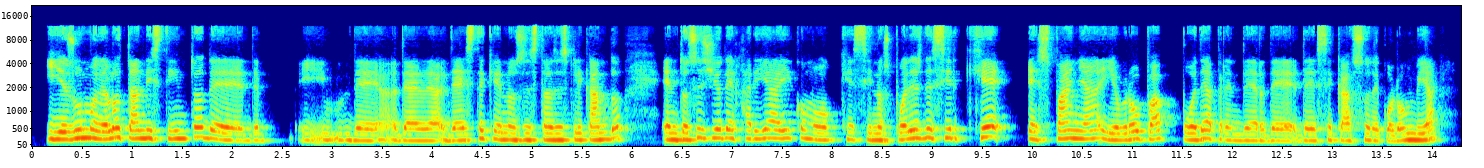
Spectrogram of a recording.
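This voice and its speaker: A woman's medium-pitched voice, dark and mellow in tone, with ordinary pitch variation at a fairly slow pace. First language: not Spanish (another native language) (speaking Spanish). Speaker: co-host. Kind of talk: panel discussion. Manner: halting, frequent repetitions.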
